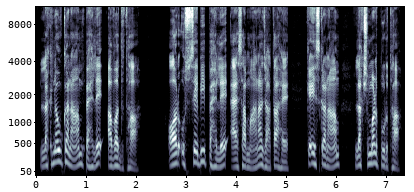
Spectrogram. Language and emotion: Urdu, neutral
